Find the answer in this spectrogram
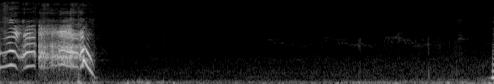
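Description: A goose gives one loud, harsh, wavering honk lasting under a second, followed by quiet outdoor background and another call just starting at the end.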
